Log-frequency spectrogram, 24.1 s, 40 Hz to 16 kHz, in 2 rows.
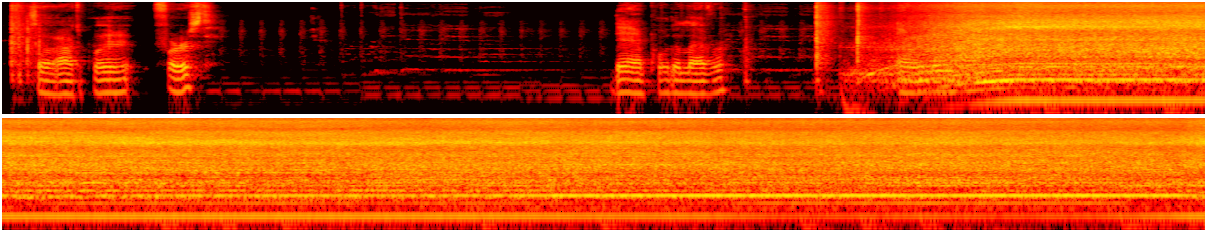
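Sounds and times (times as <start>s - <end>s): electric lawn mower humming: 8.4s - 24.0s.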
